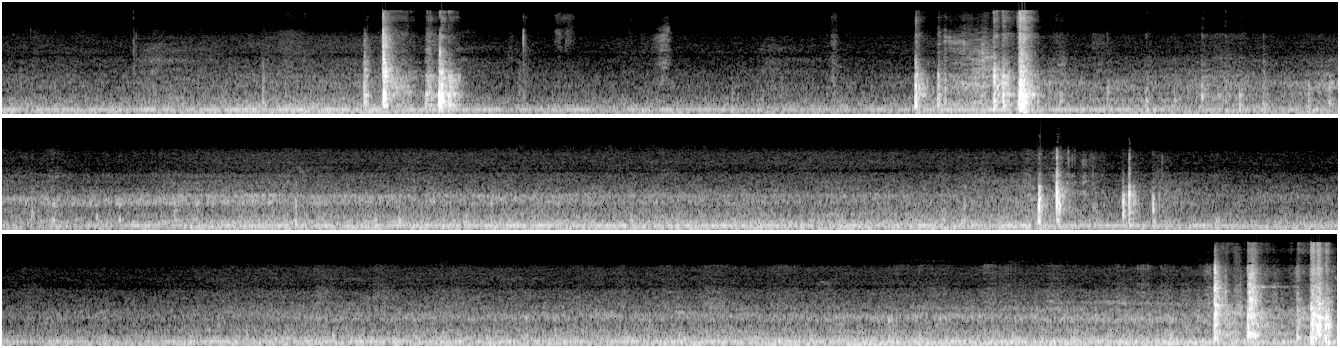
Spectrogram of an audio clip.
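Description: Skateboard on a concrete skatepark: a few distant clacks of the board, then the wheels rolling on concrete, growing louder as it approaches, and a cluster of sharp clacks near the end as the board is popped onto a metal rail and landed. A steady low hum runs underneath.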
